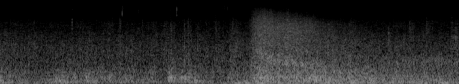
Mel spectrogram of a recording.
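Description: A thunderstorm in the video game Z.O.N.A. Project X, with steady rain hissing throughout and a rolling thunder rumble swelling midway and lingering to the end.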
